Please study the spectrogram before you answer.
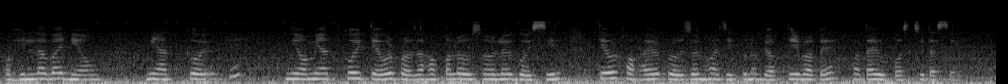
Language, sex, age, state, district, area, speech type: Assamese, female, 30-45, Assam, Nalbari, rural, read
